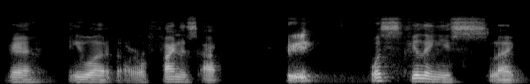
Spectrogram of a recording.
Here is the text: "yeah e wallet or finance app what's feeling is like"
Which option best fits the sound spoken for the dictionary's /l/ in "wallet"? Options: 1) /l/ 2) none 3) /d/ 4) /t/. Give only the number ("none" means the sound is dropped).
2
